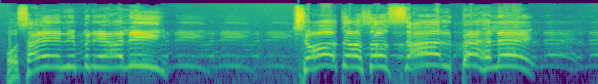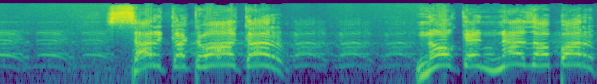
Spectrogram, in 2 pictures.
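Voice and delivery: declamatory shout in separate phrases; impassioned preaching. Real, not acted. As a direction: proclaim it phrase by phrase to the rally.

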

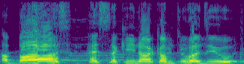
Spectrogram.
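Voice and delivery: loud, drawn-out call to a brother. Retold or imitated. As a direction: cry the name out across a distance. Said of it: "called out to her brother".

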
